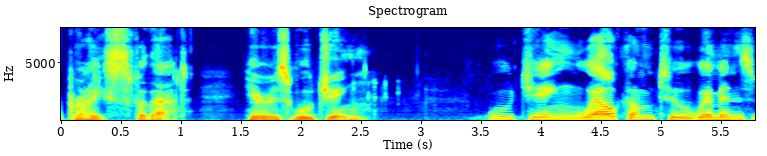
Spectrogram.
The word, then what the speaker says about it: Wu Qing: Wu Jing. In Western transliteration, it's spelled W U Q I N G.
